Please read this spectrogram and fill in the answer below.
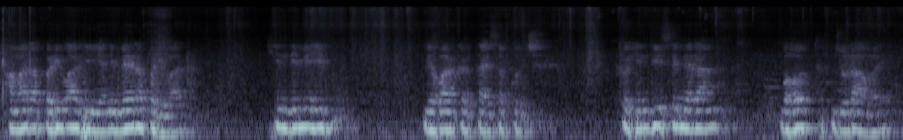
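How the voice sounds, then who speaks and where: A man speaks in a fairly high pitch with monotone, flat intonation and long, frequent pauses. Room echo is audible. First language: Marathi (speaking Hindi). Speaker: scholar, speaker at book launch. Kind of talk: formal speech to an audience.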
